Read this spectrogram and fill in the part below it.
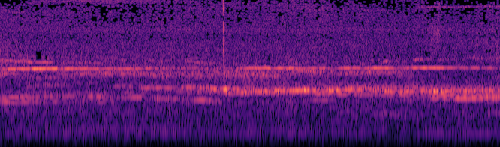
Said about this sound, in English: Stretch up, lean a little bit back, close your eyes, and we continue with long, deep whistling breath.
